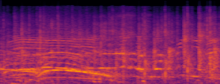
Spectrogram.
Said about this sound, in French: J'aimerais surtout qu'on fasse un tonnerre d'applaudissements à notre invité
